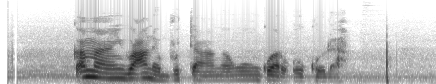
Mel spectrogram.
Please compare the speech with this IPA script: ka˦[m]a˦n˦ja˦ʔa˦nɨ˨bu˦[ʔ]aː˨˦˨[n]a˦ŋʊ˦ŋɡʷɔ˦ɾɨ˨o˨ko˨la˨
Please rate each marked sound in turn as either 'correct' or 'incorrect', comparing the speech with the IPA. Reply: correct, incorrect, incorrect

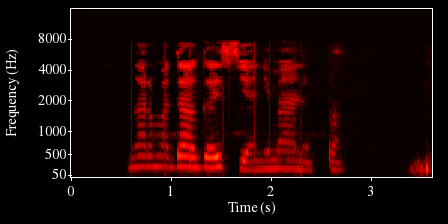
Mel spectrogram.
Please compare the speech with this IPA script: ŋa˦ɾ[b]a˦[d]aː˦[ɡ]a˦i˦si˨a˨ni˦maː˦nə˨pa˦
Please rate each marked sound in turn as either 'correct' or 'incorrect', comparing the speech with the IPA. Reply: incorrect, correct, correct

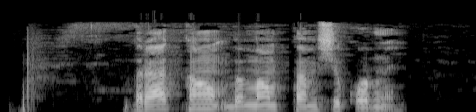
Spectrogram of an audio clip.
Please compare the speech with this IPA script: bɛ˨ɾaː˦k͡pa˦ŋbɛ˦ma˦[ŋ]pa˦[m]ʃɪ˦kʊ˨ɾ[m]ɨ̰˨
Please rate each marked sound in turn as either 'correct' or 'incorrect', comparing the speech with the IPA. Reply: correct, correct, incorrect

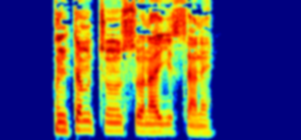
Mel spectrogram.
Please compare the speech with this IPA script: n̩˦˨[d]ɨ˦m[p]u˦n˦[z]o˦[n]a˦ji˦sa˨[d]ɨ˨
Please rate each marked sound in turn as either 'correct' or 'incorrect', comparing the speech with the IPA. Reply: incorrect, incorrect, incorrect, correct, incorrect

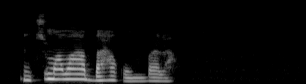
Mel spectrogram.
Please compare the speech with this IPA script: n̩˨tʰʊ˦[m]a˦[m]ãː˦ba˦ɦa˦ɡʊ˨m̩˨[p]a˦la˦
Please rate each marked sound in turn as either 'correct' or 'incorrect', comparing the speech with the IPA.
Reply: correct, correct, incorrect

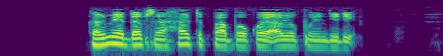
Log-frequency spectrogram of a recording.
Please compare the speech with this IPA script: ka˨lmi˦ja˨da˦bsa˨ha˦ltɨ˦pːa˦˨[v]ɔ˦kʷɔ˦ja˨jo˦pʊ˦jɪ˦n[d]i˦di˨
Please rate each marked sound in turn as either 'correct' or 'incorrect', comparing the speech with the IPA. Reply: incorrect, correct

